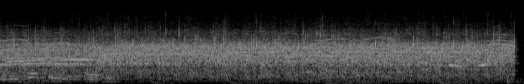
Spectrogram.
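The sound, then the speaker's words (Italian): Enthusiastic audience applause, a dense, steady wash of clapping that holds at an even level for about five seconds and then cuts off abruptly. “si sente, ecco, un entusiasmo in sottofondo, con anche applausi convinti”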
